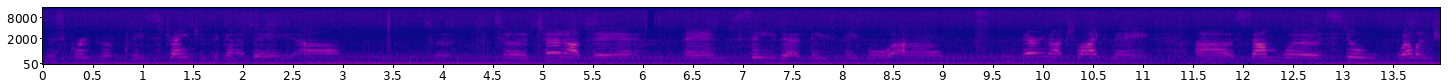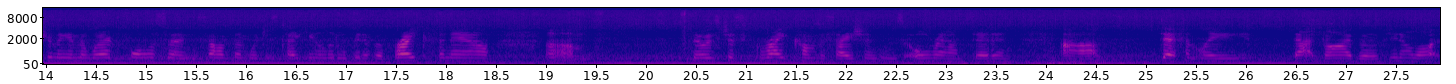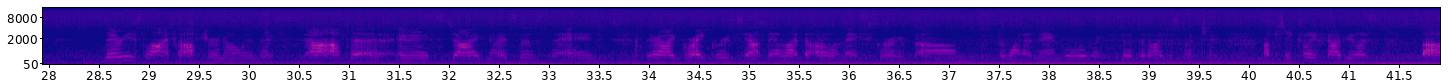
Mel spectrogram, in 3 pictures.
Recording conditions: background noise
